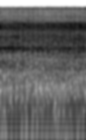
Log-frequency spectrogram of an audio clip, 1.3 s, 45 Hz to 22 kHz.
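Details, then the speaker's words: Yamaha Mio MXI 125 after overhaul with Repsol oil, air filter off: steady, even idle with a smooth quick beat, no knocks or rattles; earlier noise gone, normal idle. "Ayan, so goods na siya. Wala na yung ingay"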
